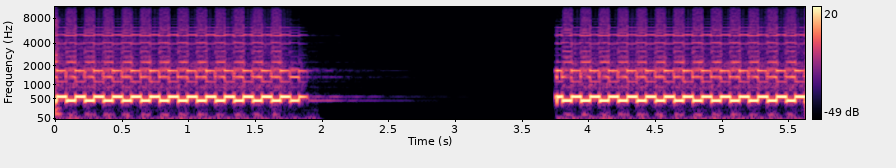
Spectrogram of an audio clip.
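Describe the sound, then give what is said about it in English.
A loud electronic telephone ring trills steadily, stops for about two seconds of silence, then starts ringing again, clear with no voices. “Oh, looks like we have a call on our high school dream phone hotline.”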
